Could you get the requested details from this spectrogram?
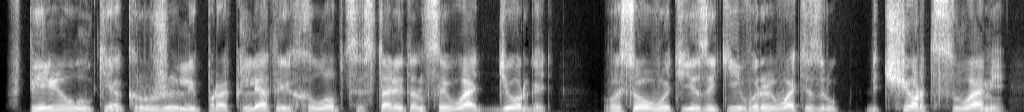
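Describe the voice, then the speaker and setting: A man's voice: mid-range voice, moderate pace, no room sound, clean studio sound, pitched above the performer's own voice. A man voicing frightened village watchmen who protest and plead in an audiobook reading. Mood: agitated. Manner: excited, protesting.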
